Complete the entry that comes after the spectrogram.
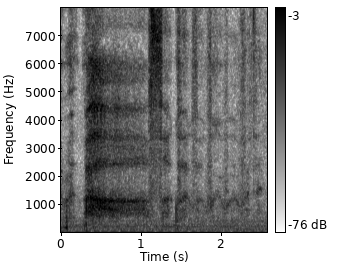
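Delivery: a rapid string of curses under the breath, barely voiced; real whispered frustration; whispered cursing. Real, not acted. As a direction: swear to yourself so nobody hears. Cooking goes wrong on camera.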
